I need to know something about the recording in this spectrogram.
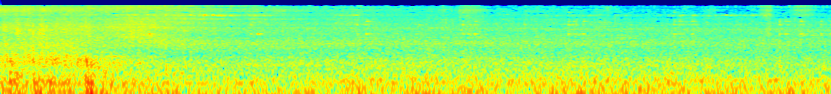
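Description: A double-decker bus drives along with an engine hum.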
